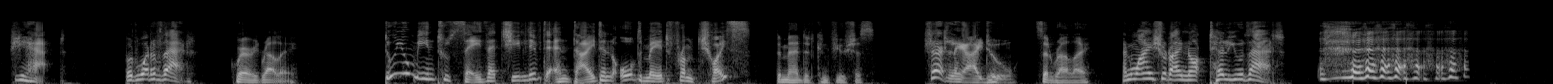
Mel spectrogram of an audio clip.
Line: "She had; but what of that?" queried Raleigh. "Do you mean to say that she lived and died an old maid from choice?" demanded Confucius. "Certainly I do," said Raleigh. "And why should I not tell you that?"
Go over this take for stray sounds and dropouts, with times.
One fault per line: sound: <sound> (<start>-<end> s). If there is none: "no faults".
sound: laugh (13.2-14.7 s)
